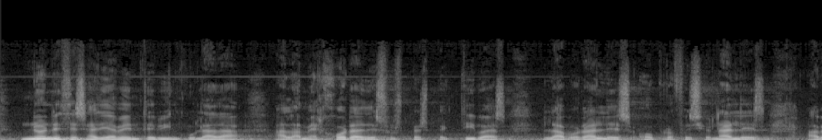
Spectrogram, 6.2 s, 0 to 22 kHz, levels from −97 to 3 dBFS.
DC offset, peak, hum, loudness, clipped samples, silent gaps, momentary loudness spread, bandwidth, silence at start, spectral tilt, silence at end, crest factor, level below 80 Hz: under 0.1%; -10 dBFS; none; -29 LUFS; under 0.1%; none; 13 LU; 15 kHz; 0 s; -6.5 dB/octave; 0 s; 18 dB; -50 dBFS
